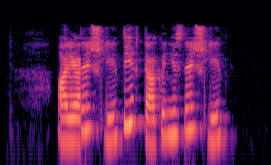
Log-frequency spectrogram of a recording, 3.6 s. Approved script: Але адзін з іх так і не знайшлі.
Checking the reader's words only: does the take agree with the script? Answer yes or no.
no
